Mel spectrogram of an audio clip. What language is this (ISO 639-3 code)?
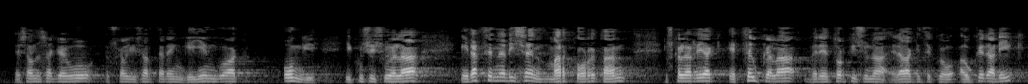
eus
